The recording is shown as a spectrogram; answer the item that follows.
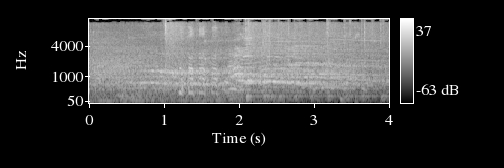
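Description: Badminton rally on an indoor court: rackets hit the shuttlecock with sharp clicks about a second apart, and shoes squeak on the court floor over a background of voices in a large hall.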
